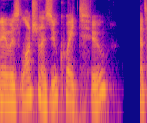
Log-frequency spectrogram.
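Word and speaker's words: Zhuque-2: And it was launched on a Zukquay 2, that's how you pronounce it.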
